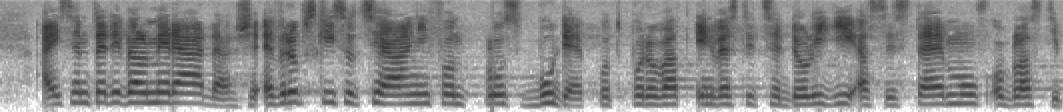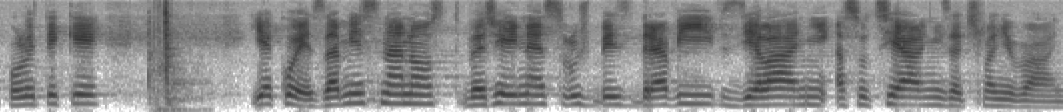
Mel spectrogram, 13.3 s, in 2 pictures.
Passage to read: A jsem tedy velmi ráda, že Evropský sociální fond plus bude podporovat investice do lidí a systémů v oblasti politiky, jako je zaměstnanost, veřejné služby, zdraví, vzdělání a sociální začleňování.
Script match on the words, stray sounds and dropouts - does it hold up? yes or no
no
